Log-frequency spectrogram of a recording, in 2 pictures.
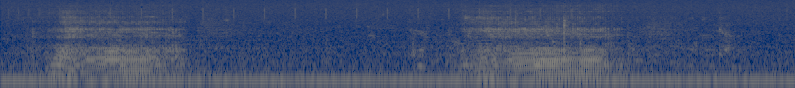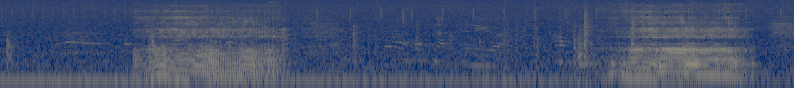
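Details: Snoring from a sleeping father, described as very loud: loud, rough snores with each inhalation, about four over sixteen seconds, quiet gaps between.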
